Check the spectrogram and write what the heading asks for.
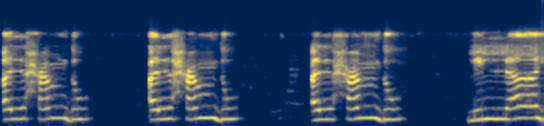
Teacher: الحم، الحم، دال پیش دو، الحمد. ہا کا مخرج یاد رکھیے، حلق کا درمیانی حصہ، حلق کا بیچ والا حصہ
